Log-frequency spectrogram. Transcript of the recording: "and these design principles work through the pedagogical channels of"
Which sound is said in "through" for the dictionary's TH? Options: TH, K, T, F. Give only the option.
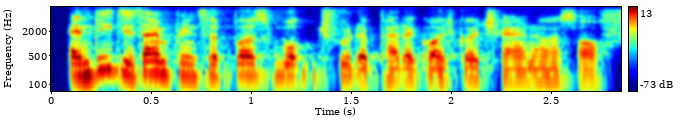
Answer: T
